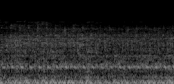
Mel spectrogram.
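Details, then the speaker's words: 1967 MGB Mk1 after carburettor refurbishment and tuning, still idling roughly: low, uneven, lumpy wavering idle with a faint hiss; vacuum leak later traced to the intake manifold gasket. "So you can see the engine's still not idling the way I would like it to."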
